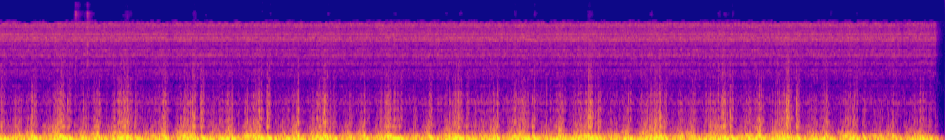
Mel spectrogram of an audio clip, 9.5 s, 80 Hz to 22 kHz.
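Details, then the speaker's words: Pericardial friction rub in pericarditis: harsh, scratchy, Velcro-like low sounds repeating with each heartbeat, heard at three points in the cardiac cycle (atrial systole, ventricular diastole and systole) as inflamed pericardial layers rub. "It's a real scratchy type of sound actually. So it's more of a scratchy type of sound that you may hear during 3 points within the cardiac cycle."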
